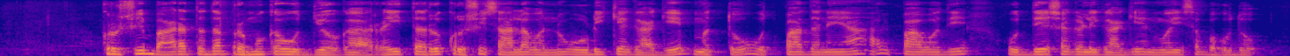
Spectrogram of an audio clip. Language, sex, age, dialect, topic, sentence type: Kannada, male, 18-24, Mysore Kannada, agriculture, statement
